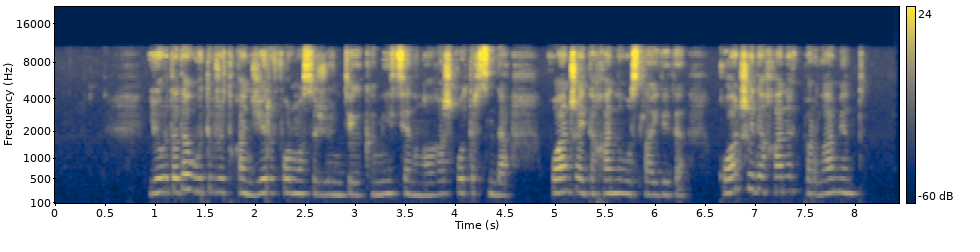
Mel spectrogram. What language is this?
Kazakh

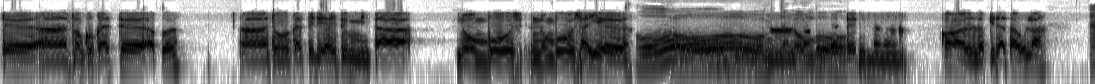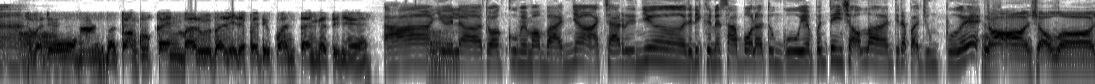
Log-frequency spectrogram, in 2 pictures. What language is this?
Malay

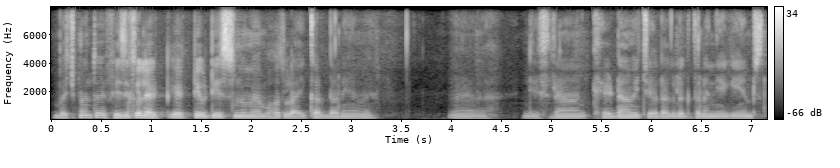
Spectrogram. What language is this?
Punjabi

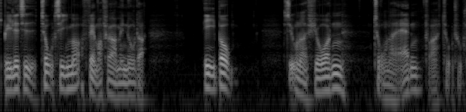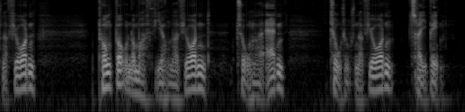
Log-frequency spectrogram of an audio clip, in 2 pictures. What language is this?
Danish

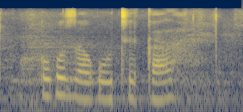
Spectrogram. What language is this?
Xhosa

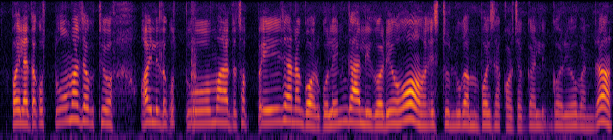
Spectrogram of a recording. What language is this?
Nepali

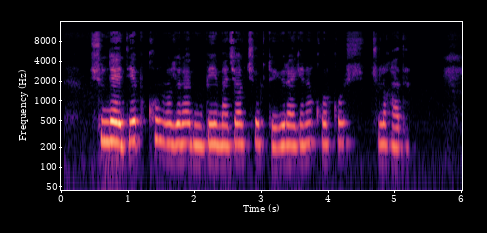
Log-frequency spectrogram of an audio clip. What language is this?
Uzbek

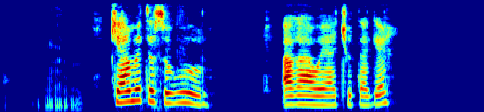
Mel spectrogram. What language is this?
Kalenjin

